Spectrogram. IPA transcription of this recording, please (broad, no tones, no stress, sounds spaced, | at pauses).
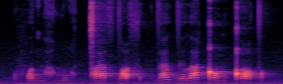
f ʌ d m a̤ m ðˤ a̤ tˤ ǀ æ s dˤ o s | d æ l d ɪ l a ǃ ɔ m ǃ o tˤ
